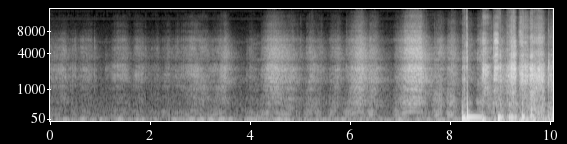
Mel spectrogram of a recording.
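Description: A dirt bike approaching over rough ground, its engine revving up and falling back again and again and growing louder. In the last two seconds it is loud and close.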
